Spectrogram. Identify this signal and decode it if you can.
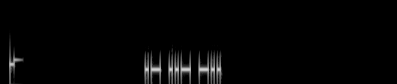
Morse code, heard as a keyed tone, about 39 wpm, 700 Hz. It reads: AUD
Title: All Cut Numbers - 3-Digit 40wpm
